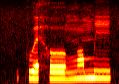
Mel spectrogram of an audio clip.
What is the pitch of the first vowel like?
low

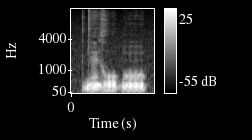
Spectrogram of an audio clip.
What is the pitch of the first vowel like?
low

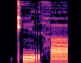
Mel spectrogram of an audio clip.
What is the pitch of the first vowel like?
high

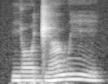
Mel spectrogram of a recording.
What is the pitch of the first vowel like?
low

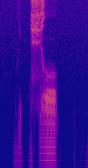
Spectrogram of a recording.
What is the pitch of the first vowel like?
low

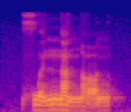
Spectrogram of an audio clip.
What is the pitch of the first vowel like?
rising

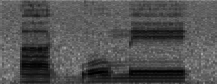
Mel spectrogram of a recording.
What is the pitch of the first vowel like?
low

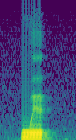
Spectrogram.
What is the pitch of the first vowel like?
high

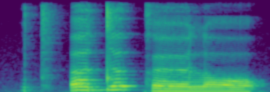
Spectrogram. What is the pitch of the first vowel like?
high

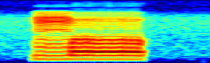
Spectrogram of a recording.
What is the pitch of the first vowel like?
low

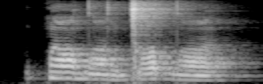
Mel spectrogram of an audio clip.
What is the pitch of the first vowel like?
high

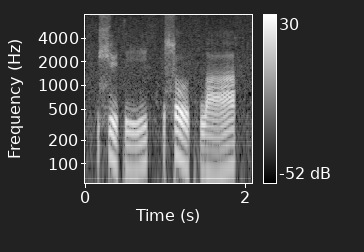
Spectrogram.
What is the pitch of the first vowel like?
falling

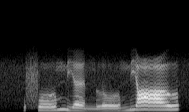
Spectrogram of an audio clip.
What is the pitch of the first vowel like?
rising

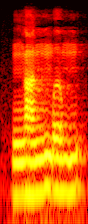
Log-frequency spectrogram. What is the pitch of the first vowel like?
rising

